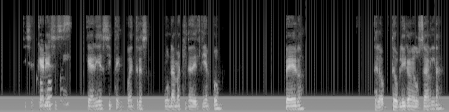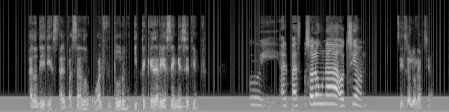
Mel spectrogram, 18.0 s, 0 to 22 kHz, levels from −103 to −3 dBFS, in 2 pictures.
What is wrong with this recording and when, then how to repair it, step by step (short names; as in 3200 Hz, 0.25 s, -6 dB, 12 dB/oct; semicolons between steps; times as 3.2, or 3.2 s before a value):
buzz 50 Hz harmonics 10 -34 dBFS
crackle 29/s -36 dBFS
8.55 gap 2.4 ms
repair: de-click; de-hum 50 Hz, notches 10; interpolate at 8.55, 2.4 ms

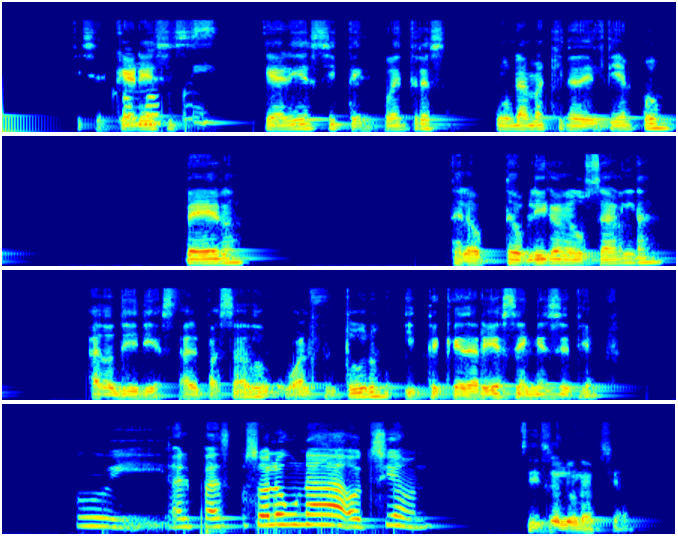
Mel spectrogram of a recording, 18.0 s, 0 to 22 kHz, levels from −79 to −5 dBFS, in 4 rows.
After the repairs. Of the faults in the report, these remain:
none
